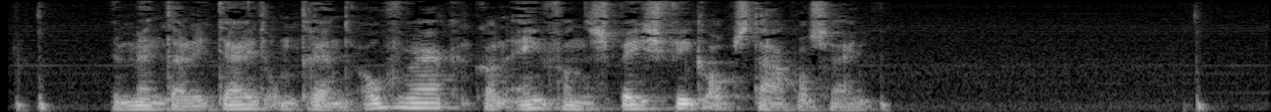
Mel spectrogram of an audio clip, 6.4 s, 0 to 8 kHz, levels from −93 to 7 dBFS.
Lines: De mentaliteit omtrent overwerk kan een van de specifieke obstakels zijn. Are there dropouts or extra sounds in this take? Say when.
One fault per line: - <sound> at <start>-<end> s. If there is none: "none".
none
